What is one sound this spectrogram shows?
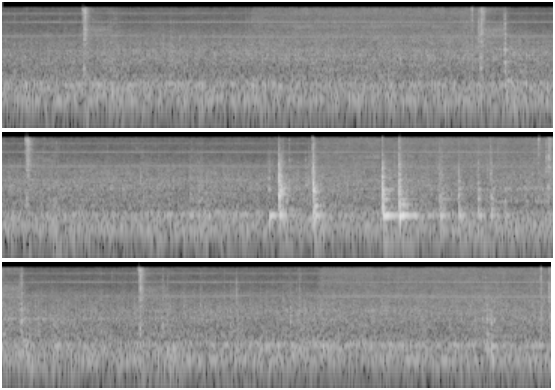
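A conveyor machine hums steadily.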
